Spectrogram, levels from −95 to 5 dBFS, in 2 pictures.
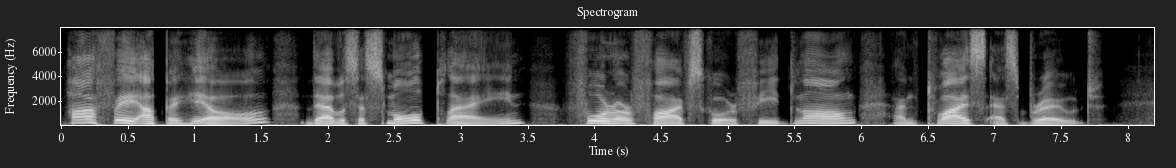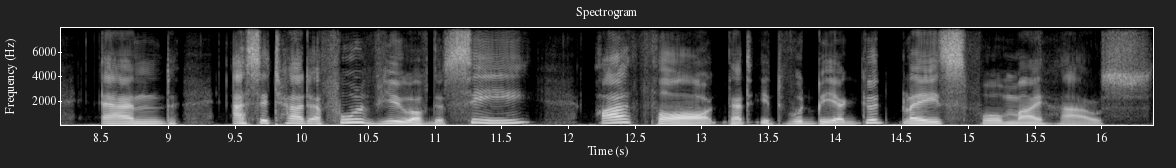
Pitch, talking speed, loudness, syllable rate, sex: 155 Hz, 155 wpm, -18 LUFS, 3.4 syllables/s, male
